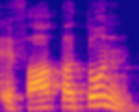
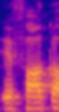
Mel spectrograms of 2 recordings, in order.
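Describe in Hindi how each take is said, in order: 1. शब्द का अंत पूरी 'tun' आवाज़ से होता है। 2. शब्द का अंत साधारण 'a' आवाज़ से होता है। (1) "असल में था इफ़ाक़तुन" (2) "वक़्फ़ की सूरत में इफ़ाक़ा हो गया"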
